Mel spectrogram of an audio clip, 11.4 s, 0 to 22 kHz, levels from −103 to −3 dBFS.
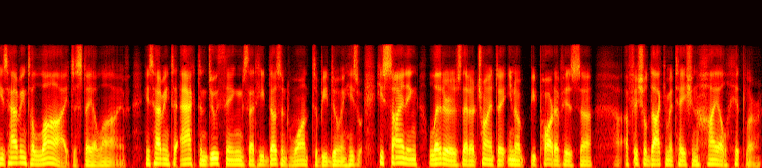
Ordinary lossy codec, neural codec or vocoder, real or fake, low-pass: MP3, 64 kbps; codec, 16 kHz, about 1 kbps, DyCAST, with the encoder's durations; fake; 7.2 kHz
